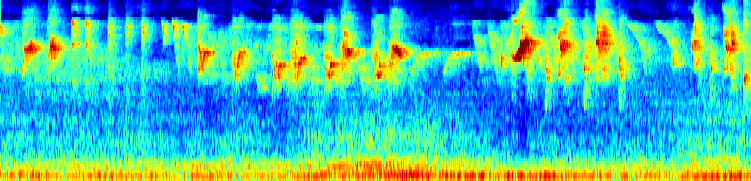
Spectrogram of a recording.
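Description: A long-tailed shrike gives a steady run of quick, high, scratchy chirps and twittering notes over a low background rumble.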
